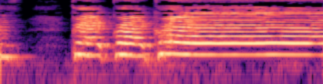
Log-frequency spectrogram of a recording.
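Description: A high-pitched voice singing: a brief pause, a couple of short phrases, then one long held note starting a little over a second in.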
